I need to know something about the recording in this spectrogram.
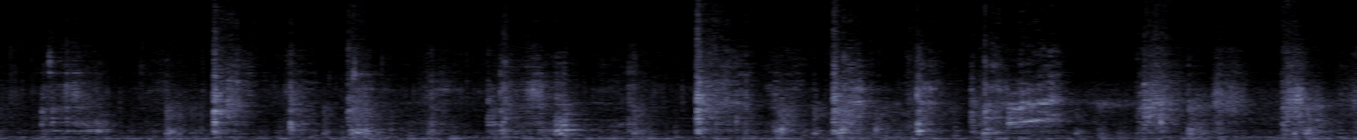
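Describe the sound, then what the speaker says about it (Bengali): Raw rice stirred in ghee in a pan over medium heat, a close run of dry scraping and clinking strokes from the spoon against the metal with a faint sizzle beneath, and nobody talking. "গ্যাসের আঁচটাকে মাঝারি মিডিয়ামে রেখে চালটাকে কিন্তু অনবরত এইভাবে নাড়াতে থাকবো"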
